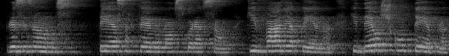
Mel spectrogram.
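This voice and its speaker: A woman preaching a sermon in a church, speaking slowly and calling the congregation beloved. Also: on the high side. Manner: slow, measured preaching, addressing the congregation as beloved. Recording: echoey church hall.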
